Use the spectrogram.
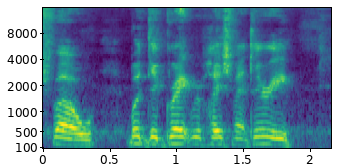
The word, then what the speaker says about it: Fox: obsessive preoccupation fo um or as people like to call it fox but it's actually pronounced foe but the great replacement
